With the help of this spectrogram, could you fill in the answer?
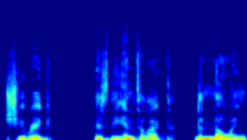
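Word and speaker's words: ཤེས་རིག: Text, Shesrig, pronounced Shirig, is the intellect, the knowing or cognizing faculty.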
